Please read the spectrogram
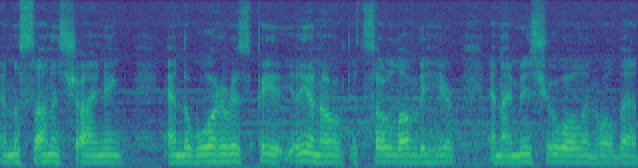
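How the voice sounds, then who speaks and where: Music plays in the background. A woman speaks in a very deep, low voice. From Russia. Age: 80s+. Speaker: painter. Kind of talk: interview answer. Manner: slow, hesitant.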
